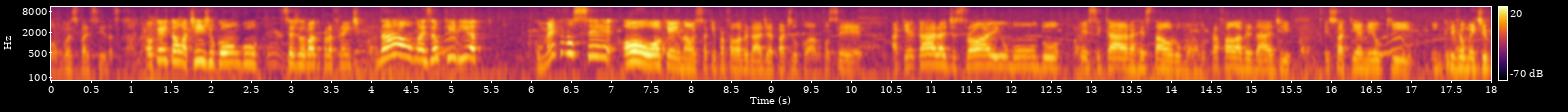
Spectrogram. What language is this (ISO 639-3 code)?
por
